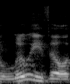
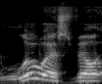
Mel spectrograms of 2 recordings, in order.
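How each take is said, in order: First: The name is said the Kentucky way. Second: The name is said the Illinois way. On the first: It names the city in Kentucky. The speaker calls it wrong. "You can say it wrong and say Louisville, Kentucky" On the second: It names the town in Illinois. The speaker calls it right. "Louisville, Illinois is how you say that town's name"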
